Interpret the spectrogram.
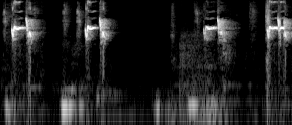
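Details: Bar-winged prinia in full song, played to provoke other prinias into singing: a few loud, piercing chirp bursts of paired notes separated by a pause of under a second, faint low rumbles between them.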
